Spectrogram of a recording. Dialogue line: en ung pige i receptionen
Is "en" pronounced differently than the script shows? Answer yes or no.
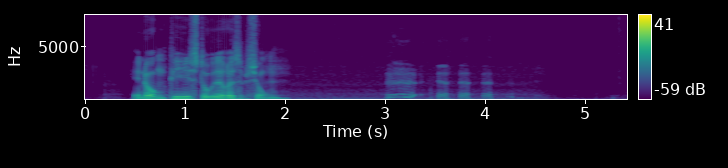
no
